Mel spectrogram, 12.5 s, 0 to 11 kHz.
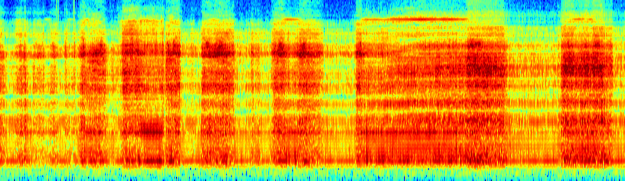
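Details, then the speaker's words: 1964 Sony 9-304U vintage TV: hissy, raspy noise with steady whistling tones surging in uneven bursts from the speaker; the sound section appears to be oscillating; cause unconfirmed. "sound is a thing o thing oscillating or something"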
